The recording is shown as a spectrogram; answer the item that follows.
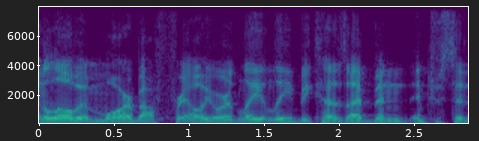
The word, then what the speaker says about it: Freljord: Freylord? It's Freljord, but Freljord. yeah, it's a J after the L.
